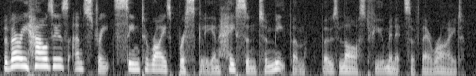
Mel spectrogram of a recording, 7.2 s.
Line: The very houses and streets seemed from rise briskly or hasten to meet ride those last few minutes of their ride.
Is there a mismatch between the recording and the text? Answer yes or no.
yes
